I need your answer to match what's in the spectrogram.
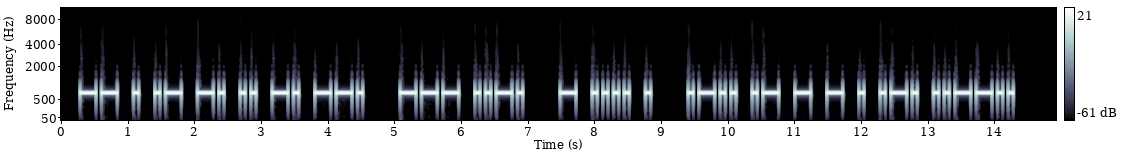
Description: Morse code, heard as a keyed tone, about 16 wpm, 700 Hz. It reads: MEANING OF THE LATTER?
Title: Sentences from Top 1600 Words 15wpm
